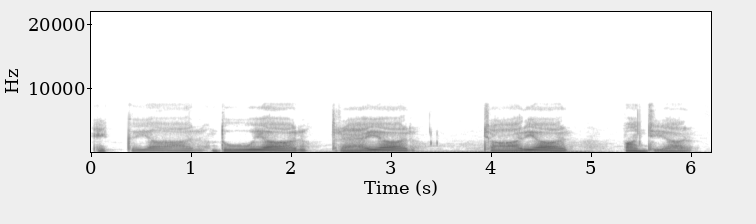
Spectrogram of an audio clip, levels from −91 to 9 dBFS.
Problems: low volume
